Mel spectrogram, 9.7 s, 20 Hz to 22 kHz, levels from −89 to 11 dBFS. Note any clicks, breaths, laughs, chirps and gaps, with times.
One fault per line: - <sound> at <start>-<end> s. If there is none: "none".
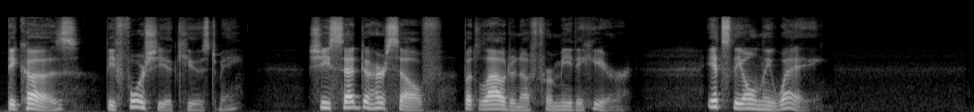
none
